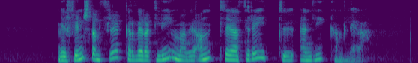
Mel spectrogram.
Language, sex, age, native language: Icelandic, female, 40-49, Icelandic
